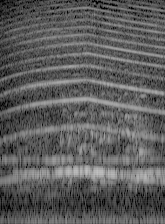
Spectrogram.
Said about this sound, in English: The government has developed a sophisticated earthquake warning system that can sound an alarm a few precious seconds before the most destructive waves of an earthquake hit.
